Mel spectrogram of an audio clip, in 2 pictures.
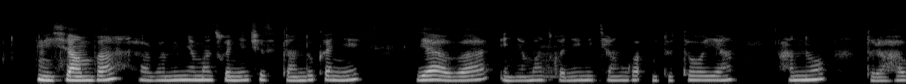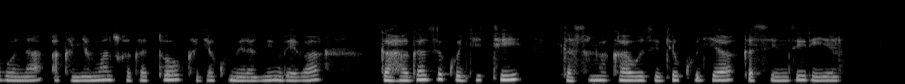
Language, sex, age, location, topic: Kinyarwanda, female, 18-24, Nyagatare, agriculture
